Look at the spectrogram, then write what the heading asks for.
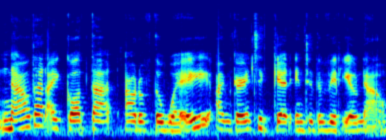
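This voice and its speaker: A woman speaks at a moderate pace with fairly high pitch and ordinary pitch variation, over noticeable background noise. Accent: non-native. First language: not English. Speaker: English learning youtuber. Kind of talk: tutorial. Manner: emphatic, repeats key points.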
